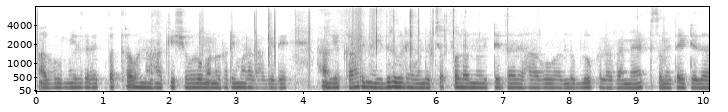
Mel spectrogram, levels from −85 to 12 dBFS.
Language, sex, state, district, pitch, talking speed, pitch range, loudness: Kannada, male, Karnataka, Chamarajanagar, 145 Hz, 130 wpm, 140-150 Hz, -31 LUFS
